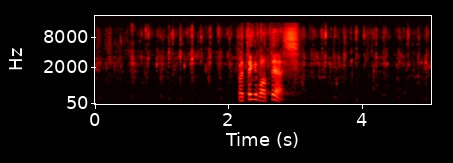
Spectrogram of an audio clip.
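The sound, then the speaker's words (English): Water pours steadily into a container, a continuous faint splashing trickle that runs through the whole moment while a man briefly speaks over it in the middle. “The cleaner and cleaner the water gets.”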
